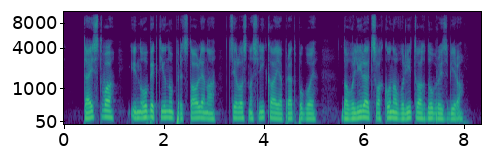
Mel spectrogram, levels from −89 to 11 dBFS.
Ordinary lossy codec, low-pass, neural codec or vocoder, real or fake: none; 9.9 kHz; none; real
